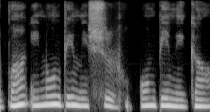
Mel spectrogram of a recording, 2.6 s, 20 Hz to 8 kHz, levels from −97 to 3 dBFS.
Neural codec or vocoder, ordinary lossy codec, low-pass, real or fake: codec, 16 kHz, 2 kbps, X-Codec, HuBERT features, trained on LibriSpeech; none; none; fake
